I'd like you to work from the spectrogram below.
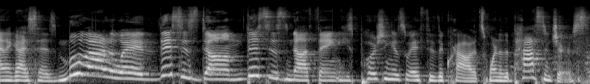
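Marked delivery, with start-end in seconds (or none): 0.6-3.4 put-on New York accent with a dismissive, brushing-off tone. Retelling a subway passenger pushing through the crowd: loud New York accent. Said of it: "this loud New York accent bursts over".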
